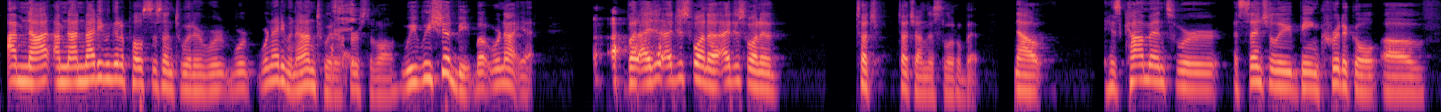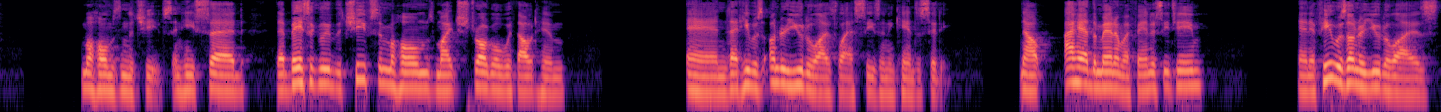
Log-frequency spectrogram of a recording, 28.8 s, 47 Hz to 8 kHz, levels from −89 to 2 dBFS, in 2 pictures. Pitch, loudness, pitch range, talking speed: 140 Hz, -21 LUFS, 125-170 Hz, 200 wpm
